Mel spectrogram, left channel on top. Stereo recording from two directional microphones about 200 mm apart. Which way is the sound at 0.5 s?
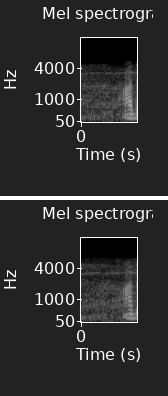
55° left (ahead or behind).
